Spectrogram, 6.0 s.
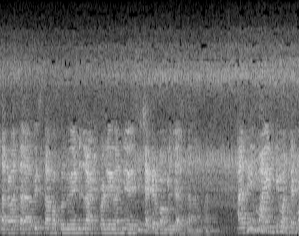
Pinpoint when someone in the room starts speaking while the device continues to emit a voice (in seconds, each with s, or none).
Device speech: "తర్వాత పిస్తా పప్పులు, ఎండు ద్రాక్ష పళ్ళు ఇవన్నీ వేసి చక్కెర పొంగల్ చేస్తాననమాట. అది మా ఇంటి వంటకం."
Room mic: none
